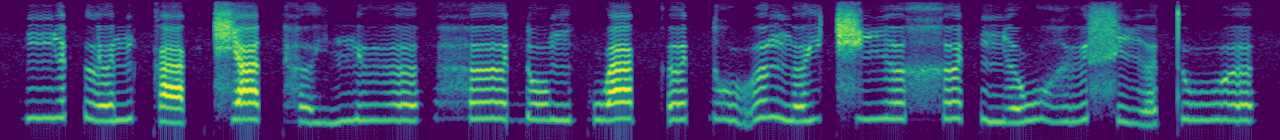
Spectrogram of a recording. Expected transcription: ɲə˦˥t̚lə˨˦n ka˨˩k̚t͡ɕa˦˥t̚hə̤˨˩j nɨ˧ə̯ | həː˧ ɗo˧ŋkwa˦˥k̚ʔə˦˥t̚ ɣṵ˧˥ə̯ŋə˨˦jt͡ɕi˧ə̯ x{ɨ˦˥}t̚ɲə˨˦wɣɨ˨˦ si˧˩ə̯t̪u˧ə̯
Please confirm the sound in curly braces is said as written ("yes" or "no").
no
